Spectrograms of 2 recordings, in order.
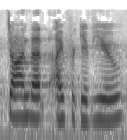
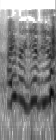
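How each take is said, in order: First: Slow, earnest forgiveness; measured, sincere "I forgive you". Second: High, loud laughing repeat; higher, louder "I forgive you" with laughter. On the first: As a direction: speak straight to John, meaning it. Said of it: "I have to say". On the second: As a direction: say it through laughter. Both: Real, not acted.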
